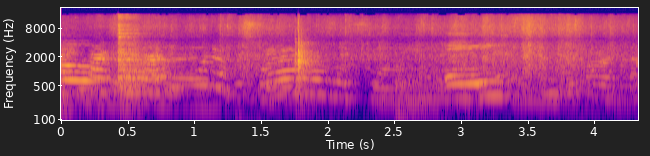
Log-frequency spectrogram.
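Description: Children's voices talking at a table, with a single sharp clink of hard objects knocking together about halfway through.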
